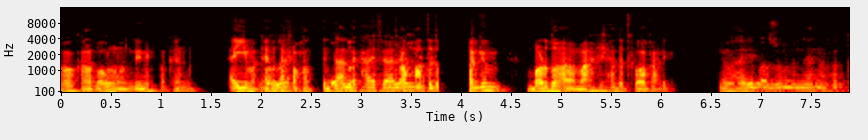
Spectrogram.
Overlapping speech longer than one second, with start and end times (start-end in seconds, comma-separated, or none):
2.0-3.7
